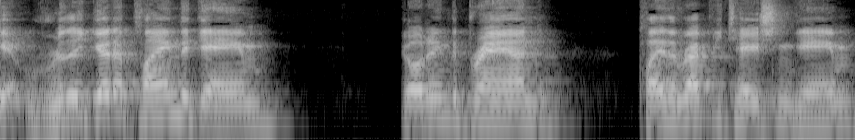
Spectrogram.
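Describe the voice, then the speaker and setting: A loud, animated man with a high pitch against a quiet background. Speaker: marketing coach for loan officers and realtors. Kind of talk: live webinar. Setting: live webinar.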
